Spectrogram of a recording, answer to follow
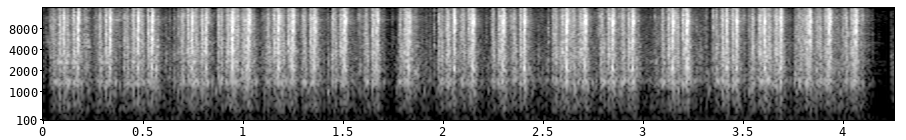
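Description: Typewriter typing sound effect: a rapid, uneven run of key clacks, several a second.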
